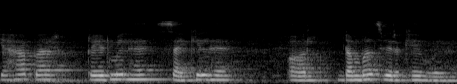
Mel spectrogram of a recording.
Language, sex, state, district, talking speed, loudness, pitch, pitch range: Hindi, female, Bihar, East Champaran, 155 wpm, -28 LUFS, 210 Hz, 195-220 Hz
